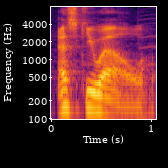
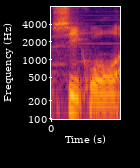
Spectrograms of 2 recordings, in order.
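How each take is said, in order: First: It is spelled out as three separate letters. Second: It is said as one word, like sequel.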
